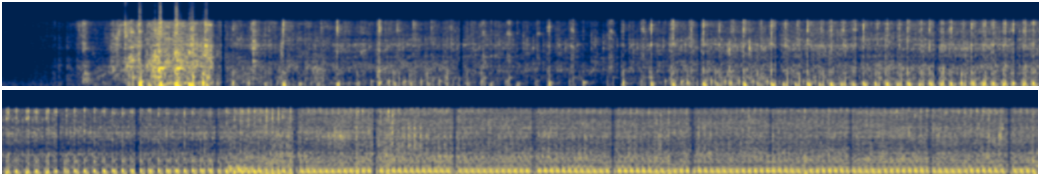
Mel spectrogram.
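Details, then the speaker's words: Side-shaft small engine meant for a go-kart, fuel line repaired, air filter refitted, oil still due for a change: pull-start catches at once, surges briefly, then settles into an even, steady putter, running normally. "But I guess I'll just run it one more time, make sure it still runs good, and then I'll probably change the oil a different day."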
